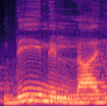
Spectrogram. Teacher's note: دوسرا دین اللہ، یہاں اللہ کا لام یہ ہے اور اس سے پہلے نون کے نیچے زیر ہے، اس لیے یہ اللہ کا لام باریک پڑھا جائے گا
